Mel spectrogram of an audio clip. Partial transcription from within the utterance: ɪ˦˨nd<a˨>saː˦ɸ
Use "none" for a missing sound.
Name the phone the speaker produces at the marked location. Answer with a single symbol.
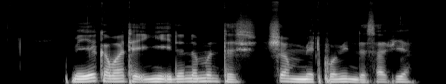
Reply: a˨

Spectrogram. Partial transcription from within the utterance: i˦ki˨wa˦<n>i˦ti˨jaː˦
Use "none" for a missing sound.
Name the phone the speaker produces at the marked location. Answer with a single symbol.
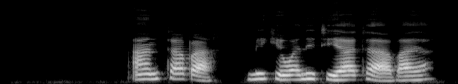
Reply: n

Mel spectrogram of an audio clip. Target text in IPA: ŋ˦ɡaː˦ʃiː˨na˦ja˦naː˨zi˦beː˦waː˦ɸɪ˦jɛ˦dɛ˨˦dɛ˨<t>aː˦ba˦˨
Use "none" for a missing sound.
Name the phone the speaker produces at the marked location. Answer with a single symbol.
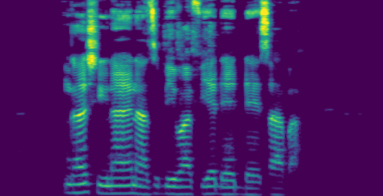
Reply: s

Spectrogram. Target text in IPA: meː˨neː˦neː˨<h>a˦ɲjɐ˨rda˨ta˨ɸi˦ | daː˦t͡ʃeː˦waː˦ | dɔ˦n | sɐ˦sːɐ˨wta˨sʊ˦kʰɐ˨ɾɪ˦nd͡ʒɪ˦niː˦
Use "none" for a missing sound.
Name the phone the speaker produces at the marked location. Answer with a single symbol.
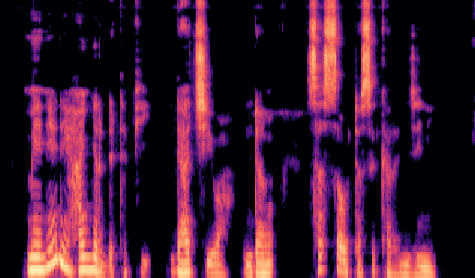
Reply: h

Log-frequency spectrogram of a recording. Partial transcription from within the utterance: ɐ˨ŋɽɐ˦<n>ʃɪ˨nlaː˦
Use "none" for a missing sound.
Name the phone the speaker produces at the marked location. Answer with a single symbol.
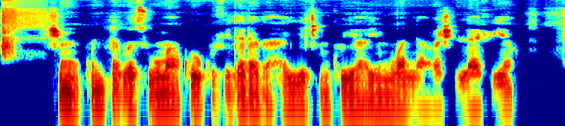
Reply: none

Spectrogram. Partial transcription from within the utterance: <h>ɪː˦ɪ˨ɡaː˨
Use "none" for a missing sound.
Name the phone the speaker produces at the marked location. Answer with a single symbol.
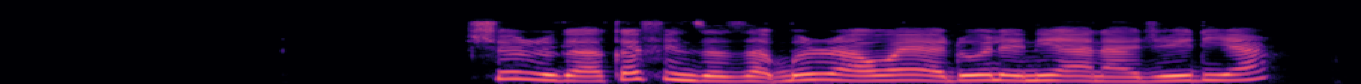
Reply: ʃ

